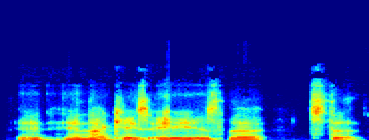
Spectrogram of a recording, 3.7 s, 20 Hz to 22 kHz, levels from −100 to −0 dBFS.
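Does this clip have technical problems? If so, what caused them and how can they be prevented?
Yes. Short concealed packet loss occurs at 1.67–1.71 s and 2.01–2.05 s. About 20 ms went missing each time; the decoder extrapolated sound to cover it, leaving brief smears. A larger jitter buffer or a steadier network path would prevent it.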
